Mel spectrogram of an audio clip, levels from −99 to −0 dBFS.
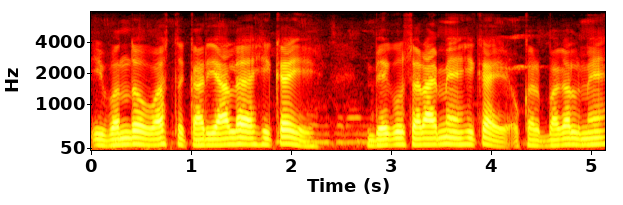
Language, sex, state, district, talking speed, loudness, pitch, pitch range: Maithili, male, Bihar, Begusarai, 130 wpm, -17 LUFS, 130 Hz, 120-140 Hz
